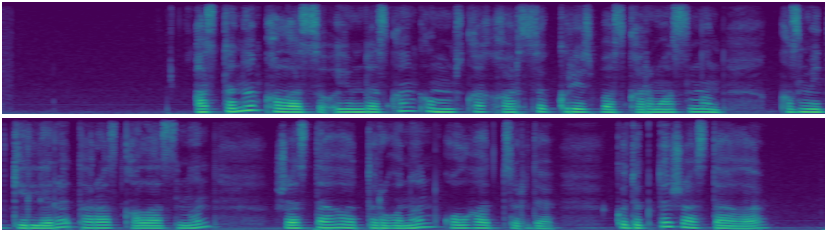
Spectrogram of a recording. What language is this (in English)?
Kazakh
